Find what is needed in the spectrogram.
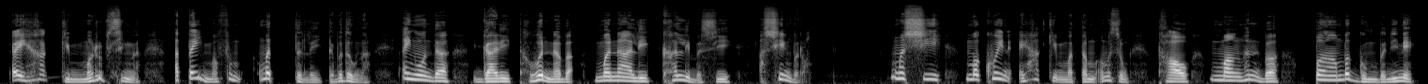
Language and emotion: Manipuri, angry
